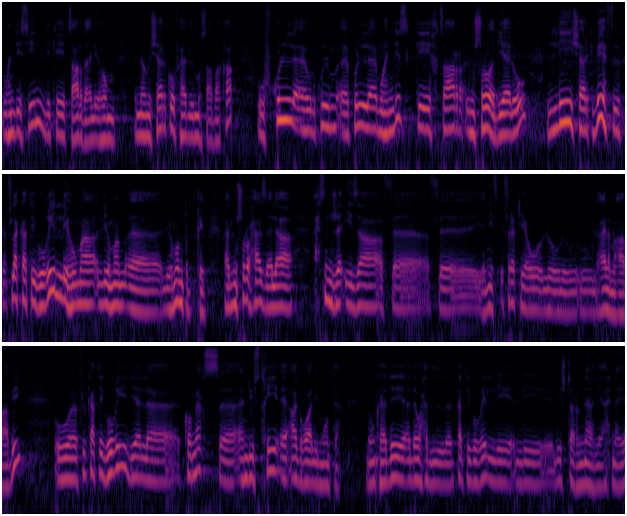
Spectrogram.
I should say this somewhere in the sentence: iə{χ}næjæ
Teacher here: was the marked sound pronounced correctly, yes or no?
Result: no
